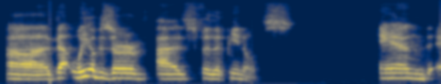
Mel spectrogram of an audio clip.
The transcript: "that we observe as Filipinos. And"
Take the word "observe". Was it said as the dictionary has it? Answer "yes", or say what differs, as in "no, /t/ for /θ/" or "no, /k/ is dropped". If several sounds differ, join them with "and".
yes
